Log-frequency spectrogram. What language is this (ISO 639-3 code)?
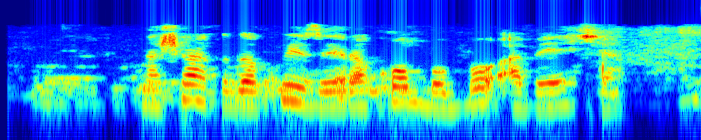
kin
